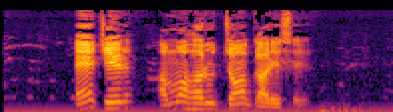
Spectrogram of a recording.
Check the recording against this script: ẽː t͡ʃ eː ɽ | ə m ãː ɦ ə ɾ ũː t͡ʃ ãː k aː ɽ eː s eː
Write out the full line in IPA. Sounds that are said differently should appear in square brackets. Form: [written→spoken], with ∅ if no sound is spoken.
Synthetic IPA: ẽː t͡ʃ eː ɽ | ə m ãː ɦ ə ɾ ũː t͡ʃ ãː k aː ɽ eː s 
